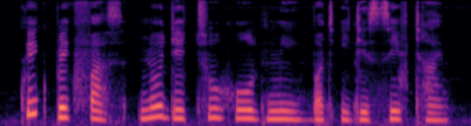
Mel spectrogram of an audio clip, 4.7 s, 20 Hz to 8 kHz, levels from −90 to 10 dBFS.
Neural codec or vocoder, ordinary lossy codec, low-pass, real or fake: none; none; none; real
